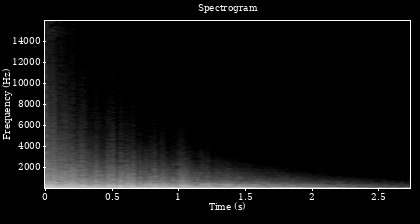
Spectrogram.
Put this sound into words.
Explosions created using Adobe Audition
big, explosion, noise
